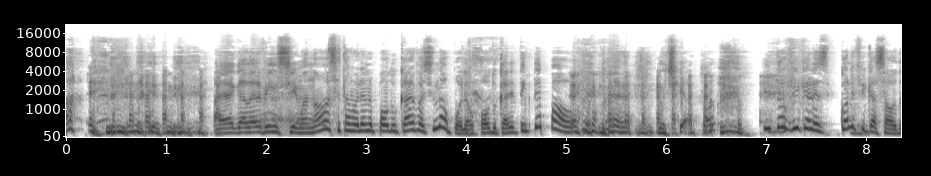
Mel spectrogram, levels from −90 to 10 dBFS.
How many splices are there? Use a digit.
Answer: 0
